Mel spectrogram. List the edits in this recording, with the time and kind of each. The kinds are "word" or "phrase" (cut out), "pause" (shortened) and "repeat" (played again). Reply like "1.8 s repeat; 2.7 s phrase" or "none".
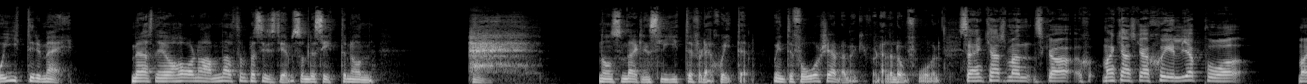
none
